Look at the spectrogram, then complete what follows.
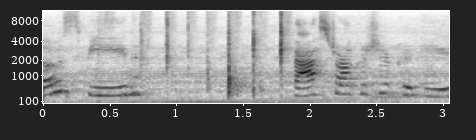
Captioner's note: mixer whirring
